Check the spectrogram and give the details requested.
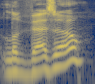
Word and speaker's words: Levezzo: Did I butcher it or did I say it right? You got it. Yes, there we go. That's not the Italian spelling. No. The pronunciation. That is the butchered Mississippi version.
